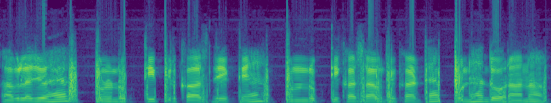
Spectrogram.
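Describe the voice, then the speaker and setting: A man's voice: mid-range voice, level tone, normal speed, muffled recording. A man teaching a Hindi grammar lesson, explaining each term step by step and reading verse examples.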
